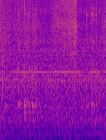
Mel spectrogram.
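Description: Thin gold foil origami paper rustling and crinkling faintly as fingers fold and press its creases, with a couple of soft crackles about half a second and a second and a half in.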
